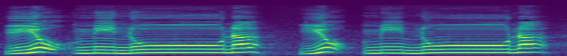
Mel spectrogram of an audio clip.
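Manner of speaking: slow, drawn-out chanted recitation; Quran recitation. Shown as a demonstration. Teacher reciting the verse for students, slow chanted recitation. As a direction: recite each word slowly, stretching the vowels. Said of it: "teacher recites for students".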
